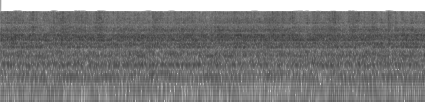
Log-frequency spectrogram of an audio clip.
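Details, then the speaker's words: Slush machine fan motor: constant dry rasping grind with a fast ratchety chatter and little low end; worn fan motor bearing, from age and dust; turn the machine off and call a technician. "if they do wear like any fan over a period of time and depending on the amount of dust in the air and other factors that affect them if your fan starts to make this"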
